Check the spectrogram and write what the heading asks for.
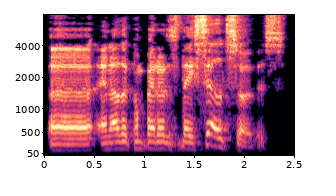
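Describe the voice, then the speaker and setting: A man's voice: medium pitch, fairly quick, creaky, low-quality recording. Man explaining, tagging "right?" often. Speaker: guest, software company regional director. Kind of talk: casual interview talk.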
